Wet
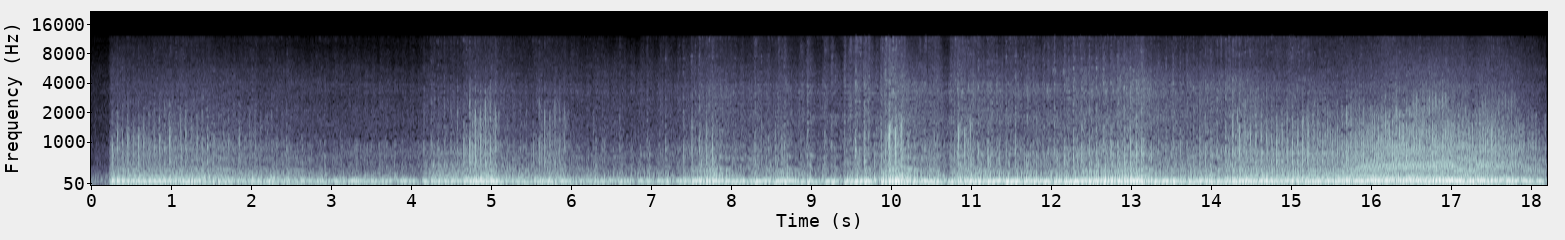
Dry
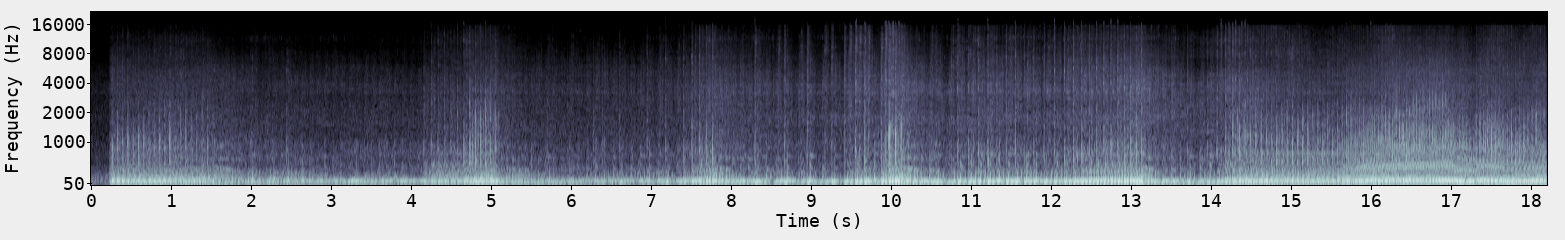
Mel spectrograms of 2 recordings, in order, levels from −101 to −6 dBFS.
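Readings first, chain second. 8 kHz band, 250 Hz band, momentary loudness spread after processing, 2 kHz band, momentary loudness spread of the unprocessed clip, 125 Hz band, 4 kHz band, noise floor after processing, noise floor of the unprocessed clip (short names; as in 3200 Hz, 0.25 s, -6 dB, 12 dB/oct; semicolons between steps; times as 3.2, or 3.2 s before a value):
n/a, +7.0 dB, 11 LU, +9.0 dB, 12 LU, +6.5 dB, +8.5 dB, -33 dBFS, -41 dBFS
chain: ending faded out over 0.89 s; echo 0.867 s -7 dB; gain +6.5 dB; AAC 32 kbps 48000 Hz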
